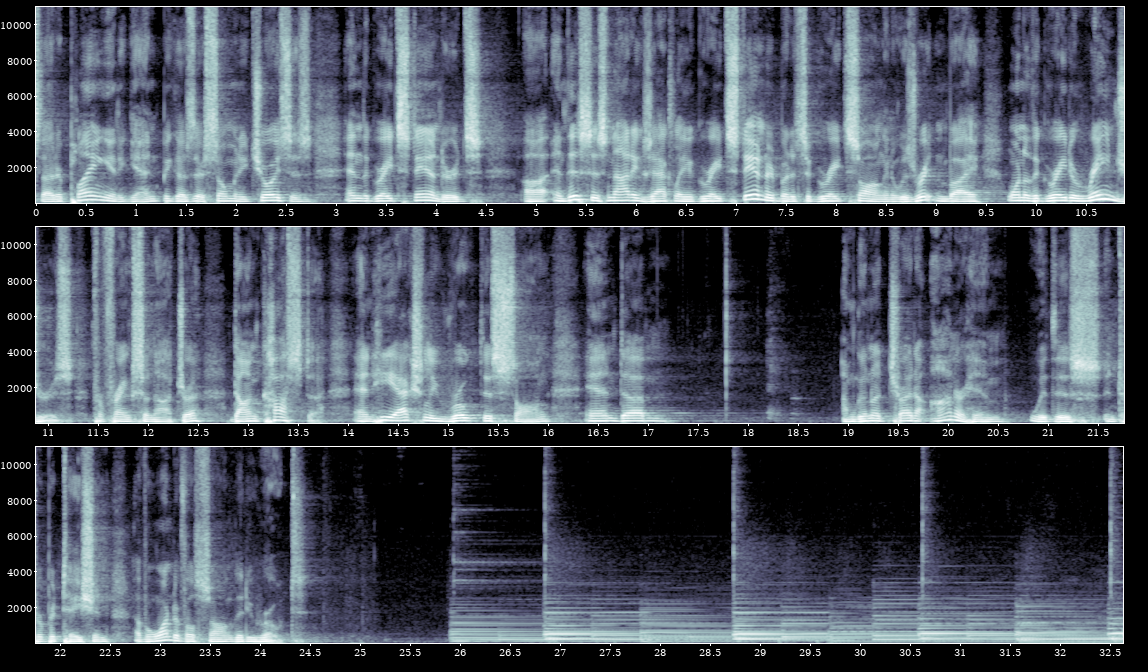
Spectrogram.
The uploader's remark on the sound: Live at the South Point Casino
